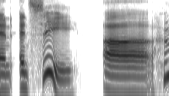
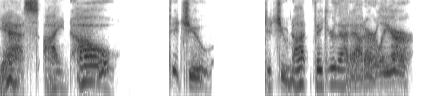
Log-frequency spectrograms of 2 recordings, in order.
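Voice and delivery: whispered, higher pitch; 3 semitones higher, 6 dB quieter than usual. A character leans in and answers another character, whispering back. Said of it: "Lean in and whisper back and go".

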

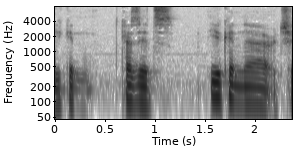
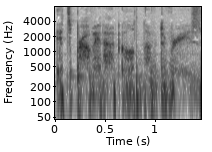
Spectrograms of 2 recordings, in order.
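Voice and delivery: soft, conspiratorial whisper. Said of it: "whispering conspiratorially".

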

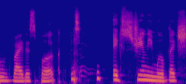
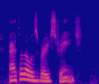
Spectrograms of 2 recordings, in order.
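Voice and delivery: ordinary talk

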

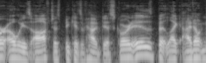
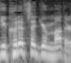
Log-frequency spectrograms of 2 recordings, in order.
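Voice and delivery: put-on screaming, higher; 6 semitones higher than usual. Retelling a street segment where the guy screams at someone: imitating someone screaming. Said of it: "And he just screams".

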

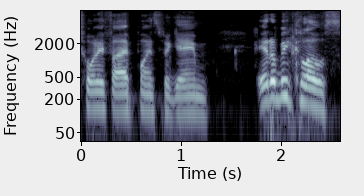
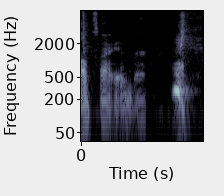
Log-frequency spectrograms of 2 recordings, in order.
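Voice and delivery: ordinary talk, nothing marked

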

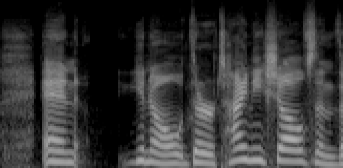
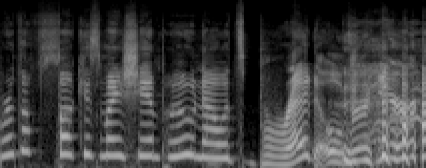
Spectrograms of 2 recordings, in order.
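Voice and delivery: bewildered, confused swearing outburst, pitched up and slow; 8 semitones higher than usual. Retelling walking into the rearranged store, imitating own confused outburst. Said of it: "I walked in and I was like".

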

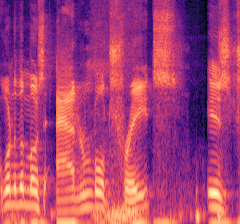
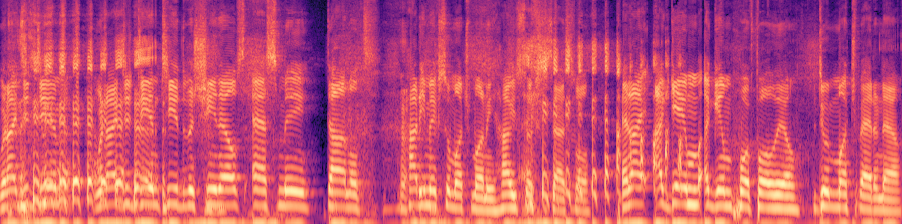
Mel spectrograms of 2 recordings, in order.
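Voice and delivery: poorly done put-on Boston accent. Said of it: "And that's [name]'s Boston accent".

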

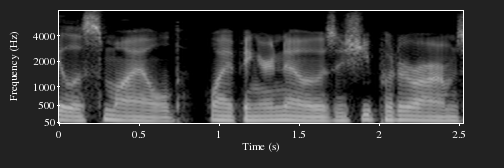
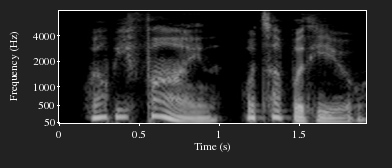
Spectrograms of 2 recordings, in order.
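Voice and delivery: voiced stage whisper. Narrator reading a woman's line to a crying friend in a story, half-whispered. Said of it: "Nadia whispered".

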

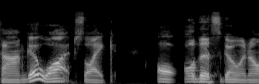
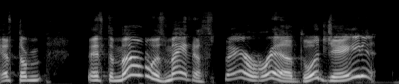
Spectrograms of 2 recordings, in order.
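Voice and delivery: put-on baseball announcer voice, higher and louder; 10 semitones higher, 5 dB louder than usual. Recalling a comedy sketch, doing a Harry Caray impression. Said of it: "he's acting like Harry Caray and he's like".

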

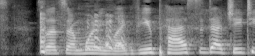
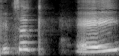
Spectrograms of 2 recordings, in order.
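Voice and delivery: mock high voice on the verge of tears; 9 semitones higher than usual. Retelling what they say to the mirror, mock about to cry. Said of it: "Why you sound like you're about to cry?".

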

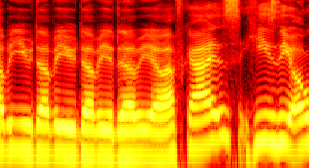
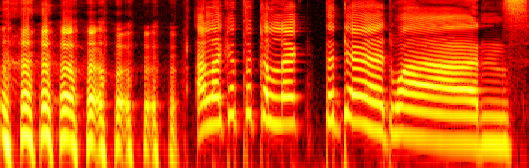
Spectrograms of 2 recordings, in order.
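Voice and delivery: very slow, drawn-out, high-pitched put-on Italian accent; 6 semitones higher than usual. Joking about a wrestler's closet of skeletons: put-on italian accent. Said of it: "He's Italian now".

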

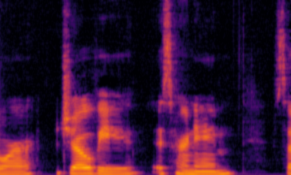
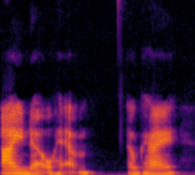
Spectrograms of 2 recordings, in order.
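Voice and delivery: plain

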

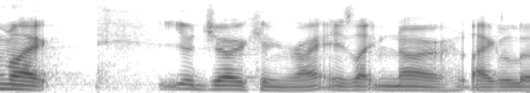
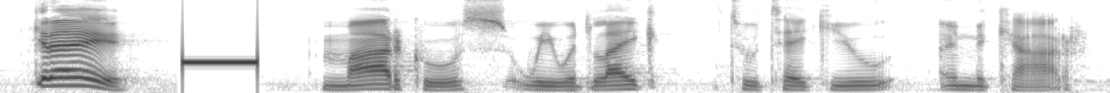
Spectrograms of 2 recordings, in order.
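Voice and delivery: put-on Spanish-accented voice, louder; 6 dB louder than usual. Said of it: "Great impression".

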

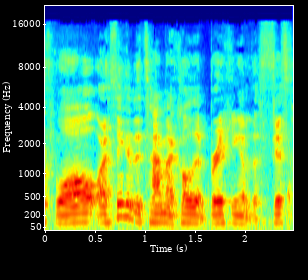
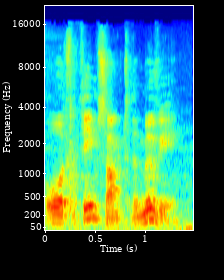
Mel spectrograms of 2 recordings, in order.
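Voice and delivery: put-on dry, unfazed, matter-of-fact tone; 4 dB quieter than usual. Retelling a movie scene, Adam Driver answering Bill Murray, Adam Driver deadpan. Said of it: "Adam Driver just deadpan like".

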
